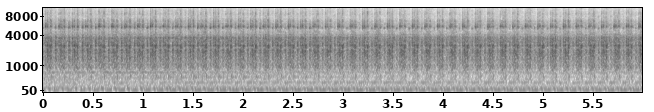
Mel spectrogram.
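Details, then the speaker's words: 20-year-old Ford 7.3L Powerstroke diesel just after assisted cold start near -30°F after a week of -40 to -50°F: heavy, even clatter about four beats a second at low idle, expected to rise once warm; exhaust leak noted. "and the truck is gonna idle real low in a while it's gonna idle up when it gets warm enough"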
